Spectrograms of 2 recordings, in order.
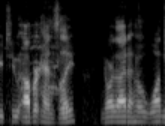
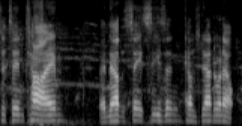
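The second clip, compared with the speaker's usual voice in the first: play-by-play; 3 semitones higher, 6 dB louder than usual. Acted. Live softball play-by-play.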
